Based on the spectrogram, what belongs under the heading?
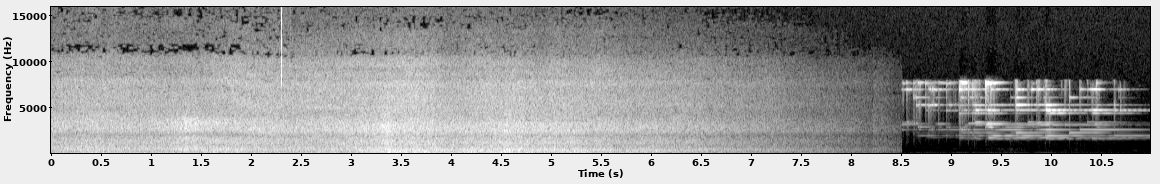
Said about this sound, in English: Along the coast of Oregon, Highway 101, it's pretty stormy out. Rain is coming and going. There's a brisk wind blowing. I read this morning that there was a gale warning.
